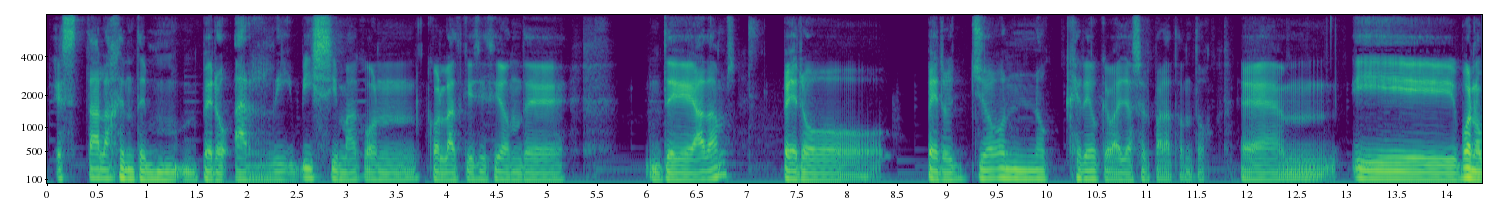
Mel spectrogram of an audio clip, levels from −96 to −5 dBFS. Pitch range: 95-110 Hz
